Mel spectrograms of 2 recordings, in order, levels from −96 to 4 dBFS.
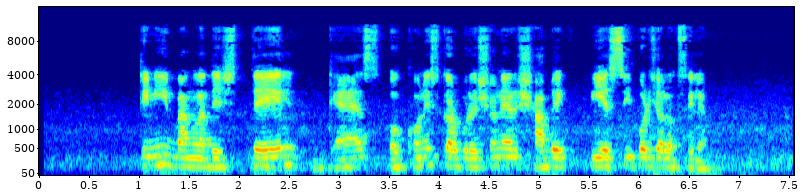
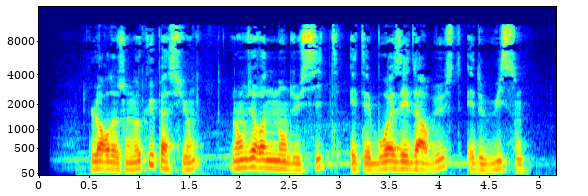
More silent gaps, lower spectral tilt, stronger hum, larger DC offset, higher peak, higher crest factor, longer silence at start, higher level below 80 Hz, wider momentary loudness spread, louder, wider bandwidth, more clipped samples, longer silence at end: neither; second, -3.5 dB/octave vs -6 dB/octave; neither; neither; second, -12 dBFS vs -2 dBFS; about the same, 20 dB vs 18 dB; first, 1 s vs 0.5 s; second, -68 dBFS vs -54 dBFS; second, 9 LU vs 12 LU; second, -30 LUFS vs -19 LUFS; about the same, 11.5 kHz vs 11.5 kHz; neither; first, 0.8 s vs 0.3 s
